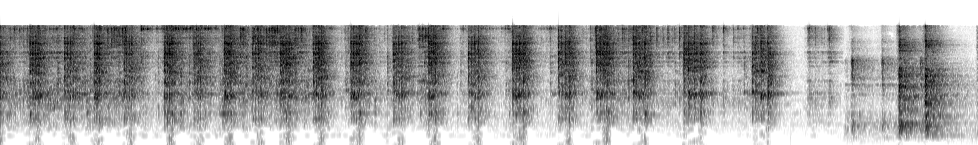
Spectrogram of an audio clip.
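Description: Retractable air hose reel turning as the hose is pulled off, its ratchet clicking about three times a second. The clicking stops about eight seconds in.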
